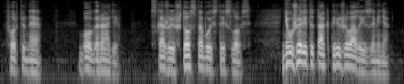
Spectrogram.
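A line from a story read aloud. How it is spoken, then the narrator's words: Whisper in ear. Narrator (Russian): Марианна прошептала на ух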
